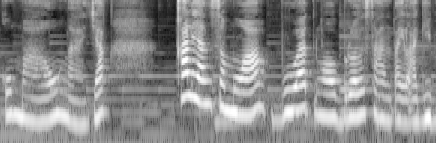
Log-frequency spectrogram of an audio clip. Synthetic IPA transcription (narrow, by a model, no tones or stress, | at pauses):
kumauŋad͡ʒak̚ː | aliansəmuabuat̪̚ŋɔbɾɔlsant̪ajlaɡib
